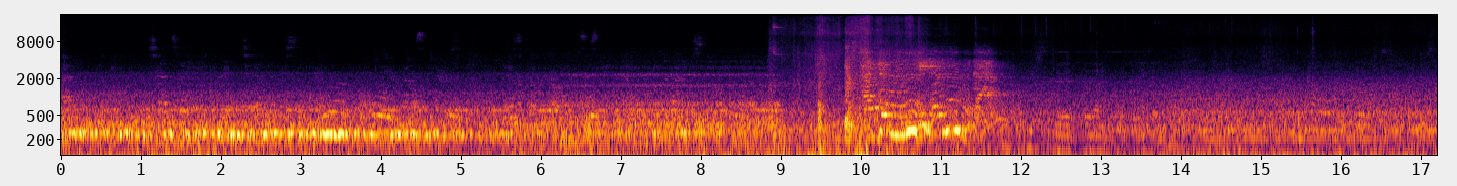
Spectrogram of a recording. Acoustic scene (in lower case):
subway train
